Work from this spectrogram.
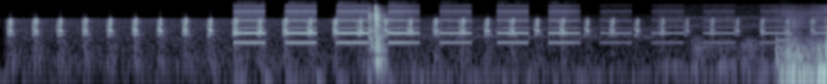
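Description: Alarm clock going off at night before a New Mexico elk bow hunt: a run of sharp evenly spaced beeps that shifts into louder, longer tonal pulses repeating steadily, loud and close with no voices.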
